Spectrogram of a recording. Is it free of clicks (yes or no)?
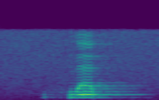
yes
